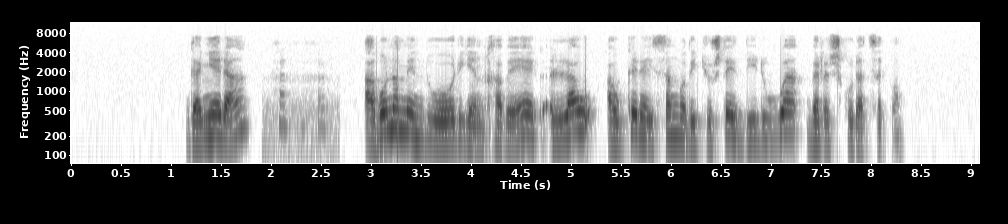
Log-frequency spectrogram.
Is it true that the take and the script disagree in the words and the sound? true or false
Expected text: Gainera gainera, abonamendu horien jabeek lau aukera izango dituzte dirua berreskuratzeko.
true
